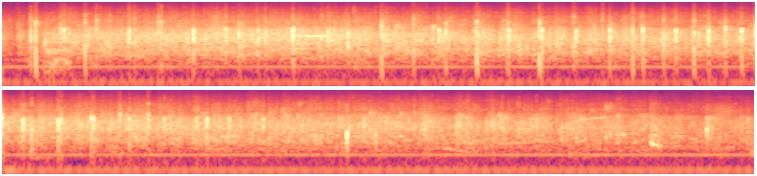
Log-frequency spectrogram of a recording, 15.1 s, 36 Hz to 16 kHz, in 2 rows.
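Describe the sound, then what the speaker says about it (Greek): Sustained applause from a crowd at a school celebration for the 28 October national holiday, steady dense clapping with sharper individual claps throughout, filling the full stretch. "παρακαλώ όλους σας για ένα θερμό χειροκρότημα"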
